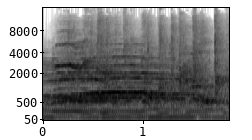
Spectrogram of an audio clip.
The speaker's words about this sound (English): We're back at River City Brewing in Spokane. Can we prove that we're live? If anybody's listening, would they be able to offer up a slight dose of applause?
